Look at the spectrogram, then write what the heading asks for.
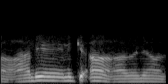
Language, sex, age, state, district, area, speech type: Malayalam, male, 30-45, Kerala, Idukki, rural, conversation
